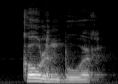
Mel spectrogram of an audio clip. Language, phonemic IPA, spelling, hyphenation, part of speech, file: Dutch, /ˈkoː.lə(n)ˌbuːr/, kolenboer, kolen‧boer, noun, Nl-kolenboer.ogg
- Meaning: coalman (salesman or delivery man in coal)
